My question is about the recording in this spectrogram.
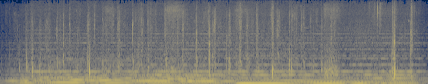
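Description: Hooves clip-clop as a horse is ridden along a path past manicured lawns. The footfalls are many and evenly paced, moderately loud, with a few sharper strikes standing out.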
